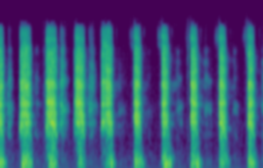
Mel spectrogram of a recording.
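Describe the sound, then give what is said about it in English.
A person pants like a dog with the tongue out as a breath-work exercise: about nine quick, breathy huffs in a steady rhythm, fairly loud, with short silences between and no talking. “Okay, I know it might sound a little crazy, but stick your tongue out and start panting like a dog.”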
